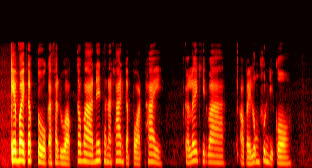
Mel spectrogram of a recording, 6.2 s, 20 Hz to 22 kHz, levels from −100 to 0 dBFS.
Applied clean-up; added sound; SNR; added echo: none; none; none; none.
